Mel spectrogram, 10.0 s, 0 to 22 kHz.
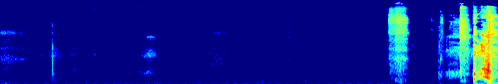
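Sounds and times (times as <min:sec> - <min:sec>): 
sharp inhale: 0:07.8 - 0:08.2
sneeze: 0:09.2 - 0:09.9.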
